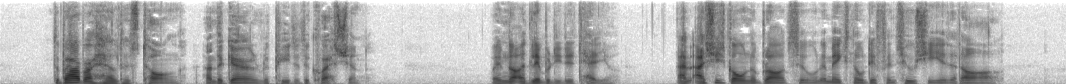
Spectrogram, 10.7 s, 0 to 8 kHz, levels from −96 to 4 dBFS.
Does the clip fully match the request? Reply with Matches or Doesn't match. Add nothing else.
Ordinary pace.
Matches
